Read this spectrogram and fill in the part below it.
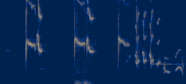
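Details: Male white-rumped shama singing in the morning, relaxed song calling other shamas: two short sharp whistled phrases a second apart, then a quick run of varied chips and slurred descending whistles, with a faint low thump in the background.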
